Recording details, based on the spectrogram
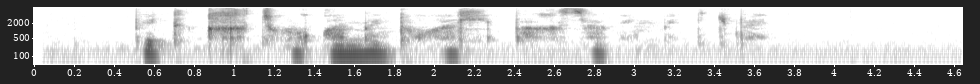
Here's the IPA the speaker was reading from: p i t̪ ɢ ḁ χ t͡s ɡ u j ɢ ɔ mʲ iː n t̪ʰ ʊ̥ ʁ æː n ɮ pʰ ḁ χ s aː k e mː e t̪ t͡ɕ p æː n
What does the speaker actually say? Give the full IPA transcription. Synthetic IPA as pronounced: p i t̪ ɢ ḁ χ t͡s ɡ u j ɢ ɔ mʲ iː n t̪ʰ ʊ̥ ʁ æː ɮ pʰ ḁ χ s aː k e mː e t̪ t͡ɕ p æː n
